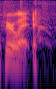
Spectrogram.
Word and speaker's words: pirouette: can't I don't know the high kick the pirouette pirouette that's it okay okay if the demon is loose I couldn't just pirouette it all over oh look as long as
